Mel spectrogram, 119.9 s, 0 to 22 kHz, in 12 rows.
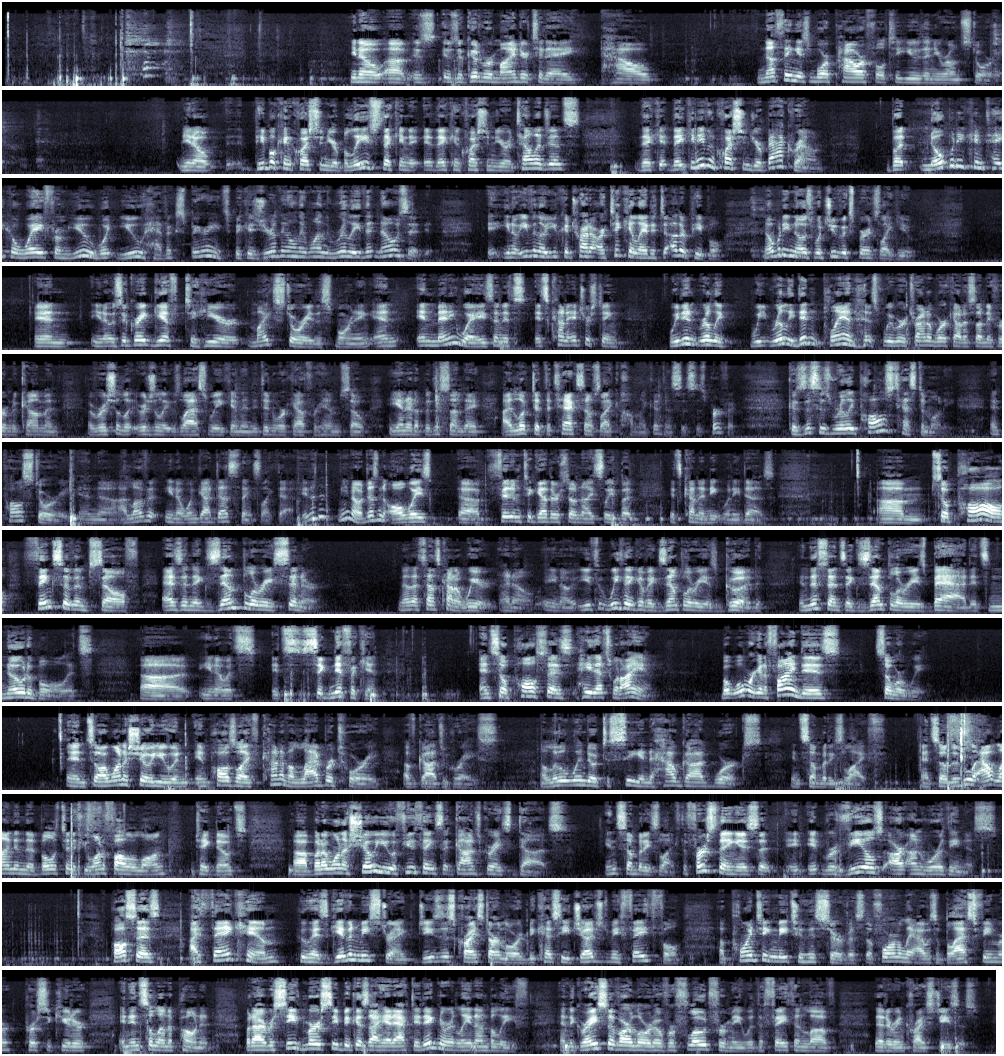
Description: February 18, 2017 1 Timothy – Leading by Example series Weekly Sunday Service Save/Download this sermon 1 Timothy 1:12-17 Other sermons from 1 Timothy Christ Jesus Came to Save Sinners […]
